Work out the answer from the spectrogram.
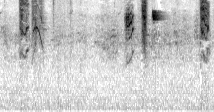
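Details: Female double-collared seedeater calling to arouse males, a few high, scratchy chirps with quick sliding notes, one early pair, then a cluster of three and a final chirp, over faint background hiss.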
